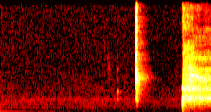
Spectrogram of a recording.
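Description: A single sharp click about a second and a half in, then near the end a loud sudden strike followed by a ringing, slowly fading tone with several pitches, like a chime or struck glass.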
